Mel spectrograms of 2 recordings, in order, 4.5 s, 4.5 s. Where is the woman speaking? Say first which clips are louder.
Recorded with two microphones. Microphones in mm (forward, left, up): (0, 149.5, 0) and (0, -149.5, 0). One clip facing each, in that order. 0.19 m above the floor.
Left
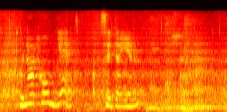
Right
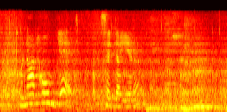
Left 6 dB; 30° left (ahead or behind), 1.5 m.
